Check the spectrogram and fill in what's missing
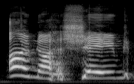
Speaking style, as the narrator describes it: Clifton shrieked

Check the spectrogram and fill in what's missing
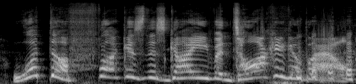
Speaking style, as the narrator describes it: Alyssa screamed out

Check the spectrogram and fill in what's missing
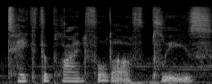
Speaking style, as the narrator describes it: I begged, my legs turning to jelly

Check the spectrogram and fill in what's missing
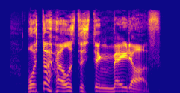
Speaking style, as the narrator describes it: Tank yelled in frustration

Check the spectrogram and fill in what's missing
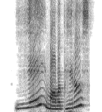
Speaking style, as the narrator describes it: Penelope shouted

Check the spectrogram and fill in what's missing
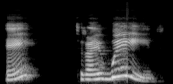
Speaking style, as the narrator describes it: shouted the pea

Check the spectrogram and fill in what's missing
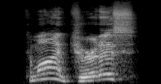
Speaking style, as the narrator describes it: Peter yelled

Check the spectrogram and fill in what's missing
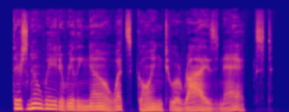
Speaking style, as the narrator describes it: the instructor said

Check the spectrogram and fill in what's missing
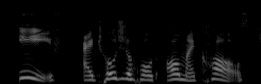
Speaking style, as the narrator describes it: she snapped at her assistant through the line

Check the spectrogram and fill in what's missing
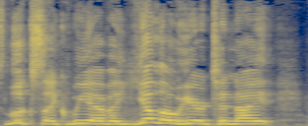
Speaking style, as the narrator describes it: the announcer yells

